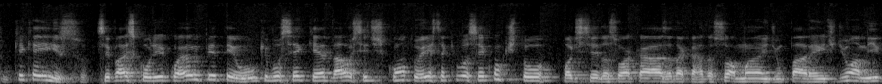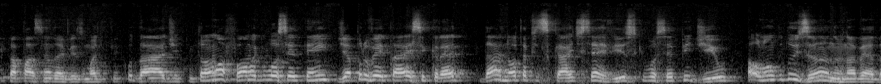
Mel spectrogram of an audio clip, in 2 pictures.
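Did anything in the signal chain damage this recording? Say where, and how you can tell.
No, nothing in the signal chain audibly damaged this audio. No stage, from capture through to playback, left any mark I can point to.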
